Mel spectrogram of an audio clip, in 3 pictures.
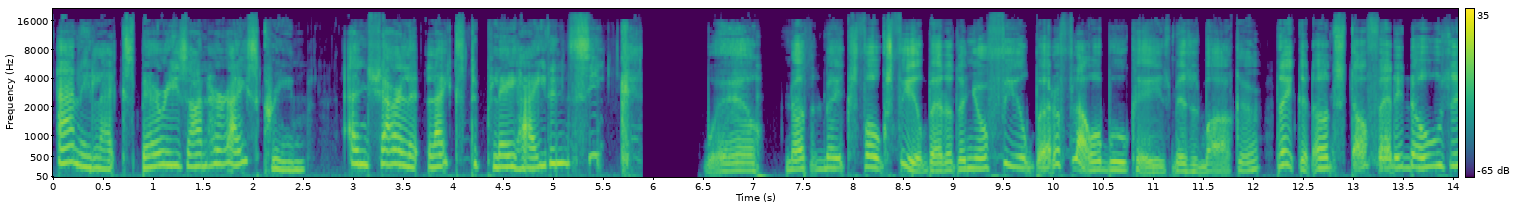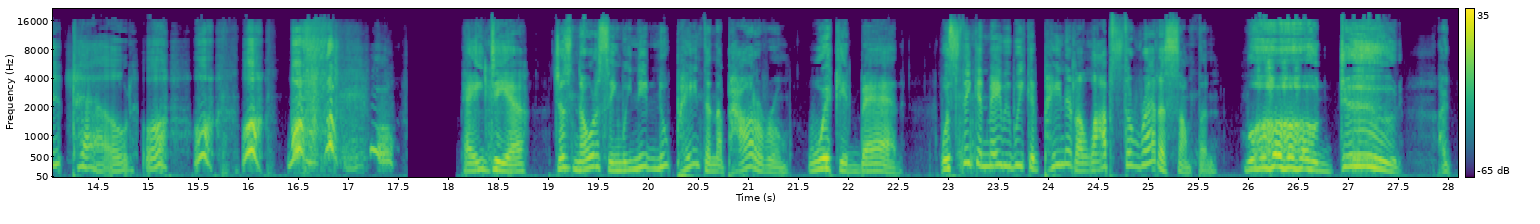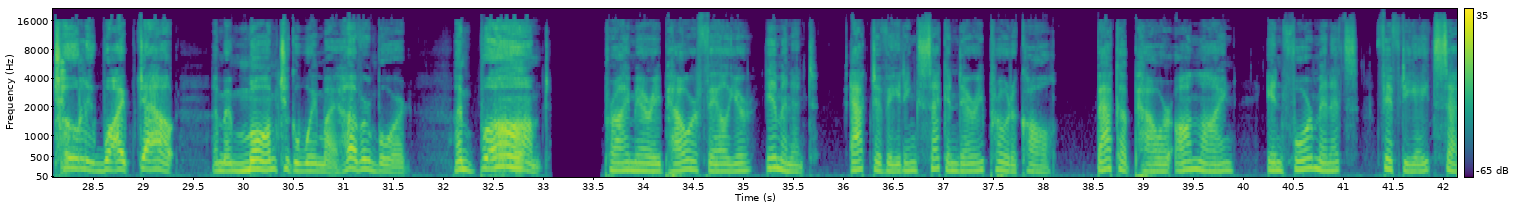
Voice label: Character Animation

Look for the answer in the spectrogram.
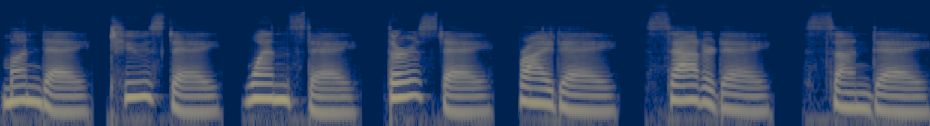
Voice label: IVR sample days

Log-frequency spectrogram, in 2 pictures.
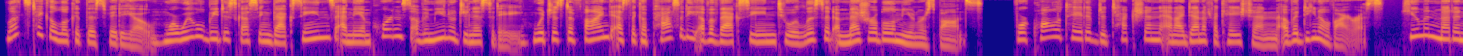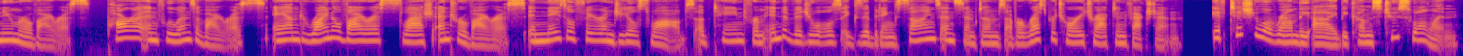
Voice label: Medical, Female Middle Aged

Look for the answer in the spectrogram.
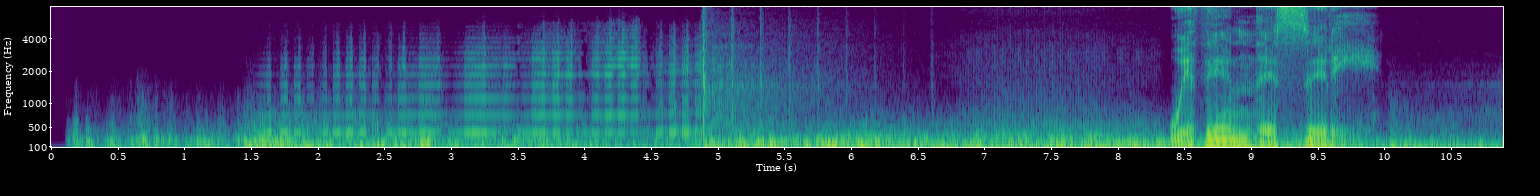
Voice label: TRAILER

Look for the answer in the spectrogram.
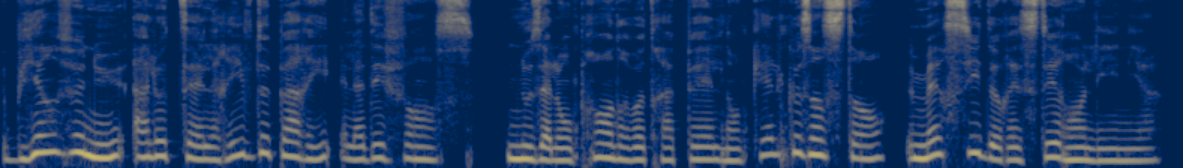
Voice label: French telephone

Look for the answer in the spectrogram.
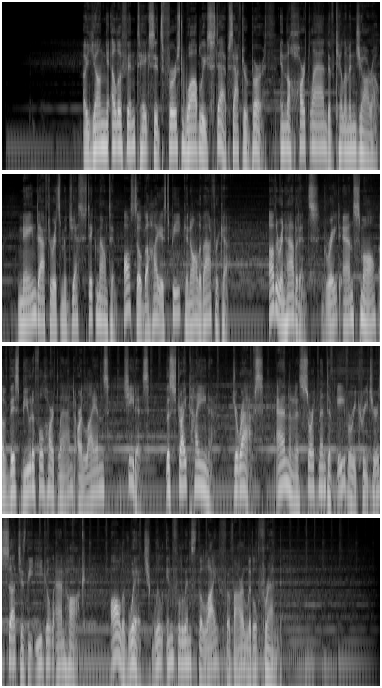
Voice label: Documentary US

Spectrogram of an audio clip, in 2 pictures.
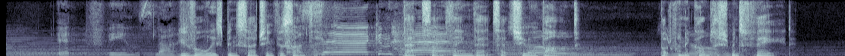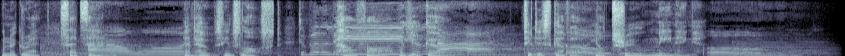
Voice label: Inspirational British

